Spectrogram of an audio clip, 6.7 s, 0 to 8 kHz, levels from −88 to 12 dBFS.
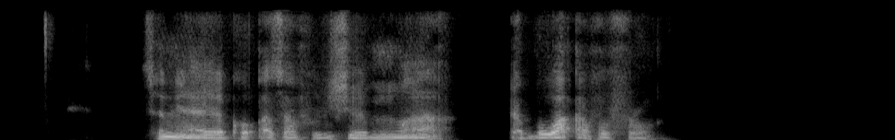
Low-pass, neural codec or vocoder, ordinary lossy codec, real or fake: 7.2 kHz; codec, 16 kHz, 2 kbps, FreqCodec, smaller model; AAC, 48 kbps; fake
